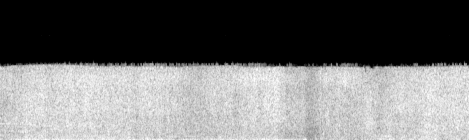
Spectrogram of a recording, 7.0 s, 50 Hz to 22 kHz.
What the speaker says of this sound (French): Aujourd'hui, on a des conditions extrêmes, des vents entre 120 et 130 km/h.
